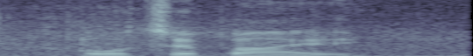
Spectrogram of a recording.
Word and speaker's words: 오토바이: Autobuy. Uh-huh. It's an English word, but we pronounce it that way.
